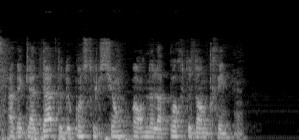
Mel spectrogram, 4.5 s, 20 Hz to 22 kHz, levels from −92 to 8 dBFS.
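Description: No technical faults can be heard anywhere in this recording.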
